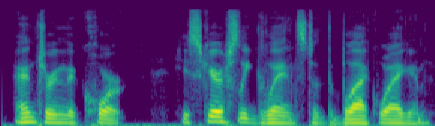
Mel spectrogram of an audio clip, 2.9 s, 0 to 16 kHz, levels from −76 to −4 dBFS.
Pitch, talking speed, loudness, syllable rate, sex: 110 Hz, 205 wpm, -17 LUFS, 6.6 syllables/s, male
